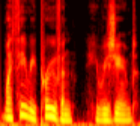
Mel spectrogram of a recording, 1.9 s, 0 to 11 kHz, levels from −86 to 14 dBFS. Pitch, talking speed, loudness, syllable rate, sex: 135 Hz, 160 wpm, -16 LUFS, 5.6 syllables/s, male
